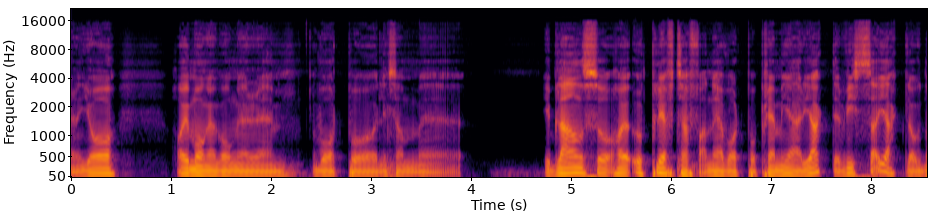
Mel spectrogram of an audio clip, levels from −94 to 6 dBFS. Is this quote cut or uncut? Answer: uncut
